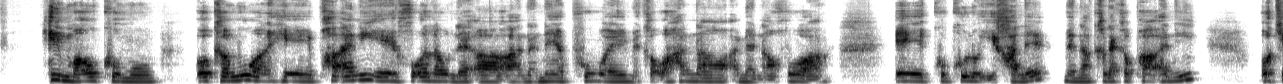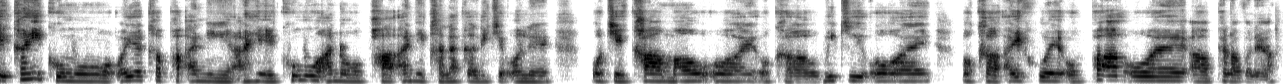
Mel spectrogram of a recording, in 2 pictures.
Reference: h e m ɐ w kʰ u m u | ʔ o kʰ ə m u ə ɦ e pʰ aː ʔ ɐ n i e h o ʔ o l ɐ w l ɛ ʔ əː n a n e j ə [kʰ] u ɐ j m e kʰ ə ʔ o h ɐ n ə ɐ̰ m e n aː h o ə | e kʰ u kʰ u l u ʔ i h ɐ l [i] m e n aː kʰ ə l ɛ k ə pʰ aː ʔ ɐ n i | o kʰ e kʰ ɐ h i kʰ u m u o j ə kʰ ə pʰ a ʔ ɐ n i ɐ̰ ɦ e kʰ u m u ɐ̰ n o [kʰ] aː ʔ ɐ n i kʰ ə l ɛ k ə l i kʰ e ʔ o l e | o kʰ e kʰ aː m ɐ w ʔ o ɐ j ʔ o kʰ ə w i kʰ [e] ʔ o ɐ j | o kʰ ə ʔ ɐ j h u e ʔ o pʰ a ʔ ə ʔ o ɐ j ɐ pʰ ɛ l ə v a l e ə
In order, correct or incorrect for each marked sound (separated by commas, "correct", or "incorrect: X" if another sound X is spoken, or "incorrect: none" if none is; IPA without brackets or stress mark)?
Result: incorrect: pʰ, incorrect: e, incorrect: pʰ, incorrect: i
